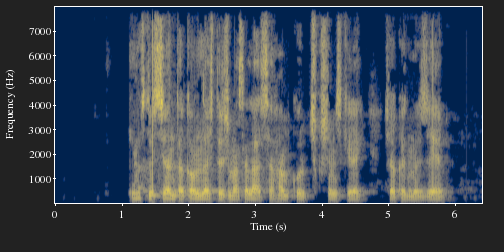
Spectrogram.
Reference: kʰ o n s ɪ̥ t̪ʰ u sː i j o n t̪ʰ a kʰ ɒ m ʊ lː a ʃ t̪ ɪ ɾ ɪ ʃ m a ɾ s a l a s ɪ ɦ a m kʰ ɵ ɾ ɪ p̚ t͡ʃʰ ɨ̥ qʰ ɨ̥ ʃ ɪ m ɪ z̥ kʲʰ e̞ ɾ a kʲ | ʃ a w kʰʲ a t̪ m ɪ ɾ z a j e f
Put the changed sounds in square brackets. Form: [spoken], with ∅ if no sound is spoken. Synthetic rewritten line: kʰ o n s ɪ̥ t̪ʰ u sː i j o n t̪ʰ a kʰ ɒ m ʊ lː a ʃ t̪ ɪ ɾ ɪ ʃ m a [∅] s a l a s ɪ ɦ a m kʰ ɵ ɾ ɪ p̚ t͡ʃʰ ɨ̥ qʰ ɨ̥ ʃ ɪ m ɪ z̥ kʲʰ e̞ ɾ a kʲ | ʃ a w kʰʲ a t̪ m ɪ ɾ z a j e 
